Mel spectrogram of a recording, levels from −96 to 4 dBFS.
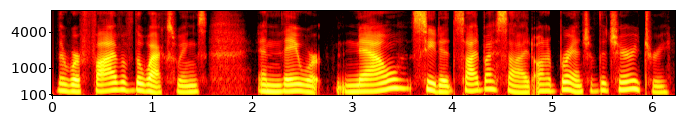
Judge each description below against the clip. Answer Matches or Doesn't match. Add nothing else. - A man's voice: Doesn't match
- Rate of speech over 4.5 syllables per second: Matches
